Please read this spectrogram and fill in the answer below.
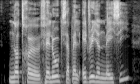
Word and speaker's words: Macey: Ce soir, j'ai la chance de vous présenter notre fellow qui s'appelle Adrian Macy. Il a dit qu'en français, on peut dire Adrien Massé.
